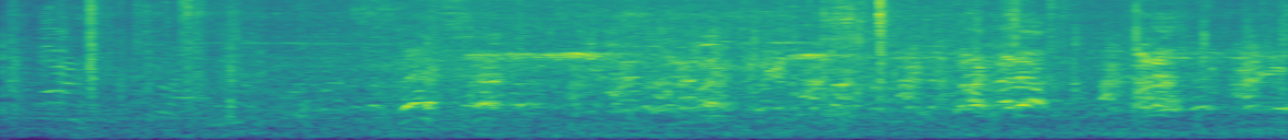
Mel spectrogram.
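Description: Voices shouting in short, raised calls over a steady low street rumble, starting about two seconds in.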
